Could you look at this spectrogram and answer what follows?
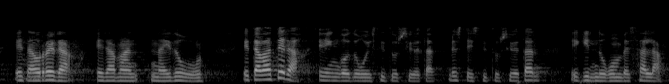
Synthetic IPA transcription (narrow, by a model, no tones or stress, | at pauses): e̞t̪awre̞ɾae̞ɾamanːajðuɣ̞u | e̞t̪aβ̞at̪e̞ɾae̞ɣiŋɡo̞ðuɣ̞uinst̪it̪usio̞et̪ambe̞st̪e̞inst̪it̪usio̞e̞t̪an | e̞ɣind̪uɣ̞umbe̞sala̰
